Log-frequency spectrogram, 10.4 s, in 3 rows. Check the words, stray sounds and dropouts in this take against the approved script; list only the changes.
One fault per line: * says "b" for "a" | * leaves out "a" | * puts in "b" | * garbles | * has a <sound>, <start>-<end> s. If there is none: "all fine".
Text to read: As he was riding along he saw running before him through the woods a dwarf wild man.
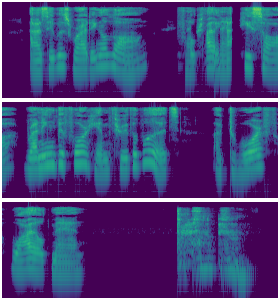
* garbles
* has a throat clearing, 9.1-10.1 s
